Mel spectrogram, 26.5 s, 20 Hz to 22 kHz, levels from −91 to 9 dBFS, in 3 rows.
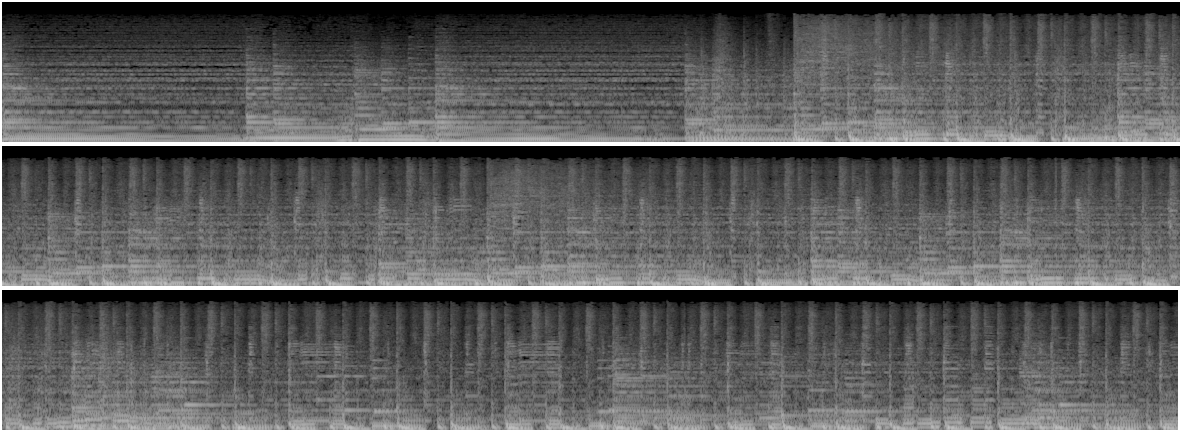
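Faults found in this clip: Overlapping chunks: short stutter at 4.66–4.70, 10.70–10.75 and 22.80–22.85 s, about 48 ms replayed at each join. Chunker spaced at 6 s is probably re-sending the previous chunk's tail.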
